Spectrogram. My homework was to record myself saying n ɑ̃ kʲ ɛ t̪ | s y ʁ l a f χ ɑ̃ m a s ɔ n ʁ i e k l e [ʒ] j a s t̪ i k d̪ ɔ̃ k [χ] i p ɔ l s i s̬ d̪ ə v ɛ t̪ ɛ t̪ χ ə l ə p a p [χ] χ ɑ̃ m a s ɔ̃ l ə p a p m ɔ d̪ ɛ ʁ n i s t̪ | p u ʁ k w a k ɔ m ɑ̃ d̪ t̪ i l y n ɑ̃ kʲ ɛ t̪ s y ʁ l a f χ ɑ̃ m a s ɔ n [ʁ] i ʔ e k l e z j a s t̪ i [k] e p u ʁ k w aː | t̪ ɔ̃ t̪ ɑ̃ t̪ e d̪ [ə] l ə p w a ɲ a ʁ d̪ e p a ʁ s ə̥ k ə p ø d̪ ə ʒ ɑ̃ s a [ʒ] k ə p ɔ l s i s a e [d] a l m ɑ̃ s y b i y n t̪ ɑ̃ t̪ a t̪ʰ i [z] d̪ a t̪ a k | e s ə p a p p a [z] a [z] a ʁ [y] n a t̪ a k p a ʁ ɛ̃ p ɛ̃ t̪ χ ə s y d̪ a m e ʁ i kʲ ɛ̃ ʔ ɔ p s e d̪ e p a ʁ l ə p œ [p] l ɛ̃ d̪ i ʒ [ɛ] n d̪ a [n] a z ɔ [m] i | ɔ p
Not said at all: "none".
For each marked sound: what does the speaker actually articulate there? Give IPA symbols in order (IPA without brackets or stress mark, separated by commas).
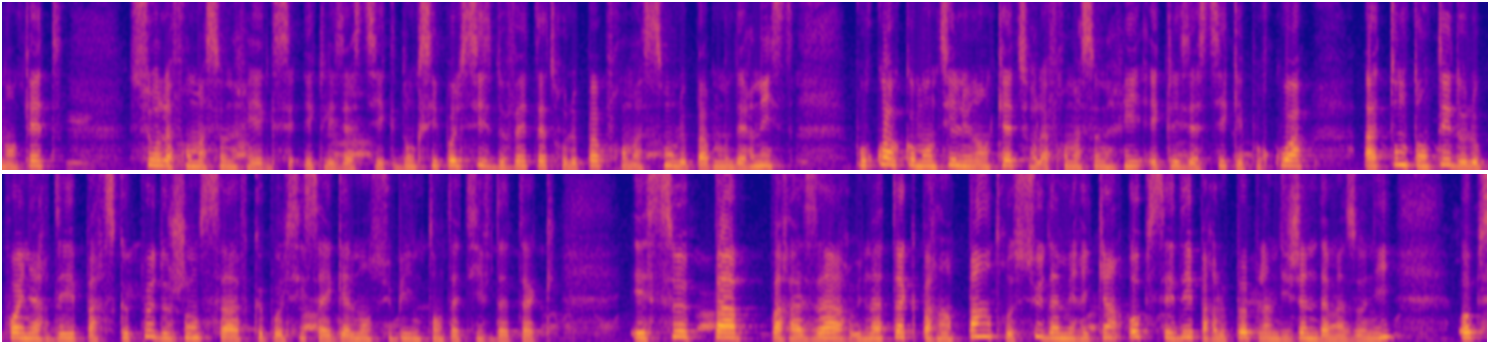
z, s, f, ʁ, k, ə, v, ɡ, v, ʁ, z, y, p, ɛ, m, n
